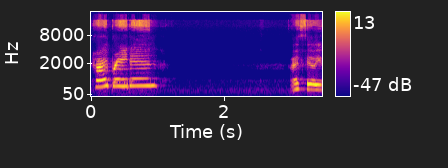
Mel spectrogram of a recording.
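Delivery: ordinary talk, nothing marked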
